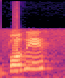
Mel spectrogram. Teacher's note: el acento cae en la última sílaba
